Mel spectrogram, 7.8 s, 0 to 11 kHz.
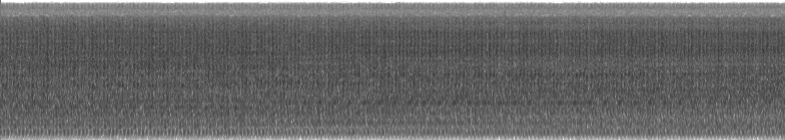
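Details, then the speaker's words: Diesel engine at 255,000 km running discount diesel treated with C99 additive: steady, even, smooth idle with little of the usual hard diesel clatter; sounds healthy. "Ici, vous entendez vous-même sur un moteur de 255000 km la parfaite combustion du carburant traité avec du C99 GL."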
